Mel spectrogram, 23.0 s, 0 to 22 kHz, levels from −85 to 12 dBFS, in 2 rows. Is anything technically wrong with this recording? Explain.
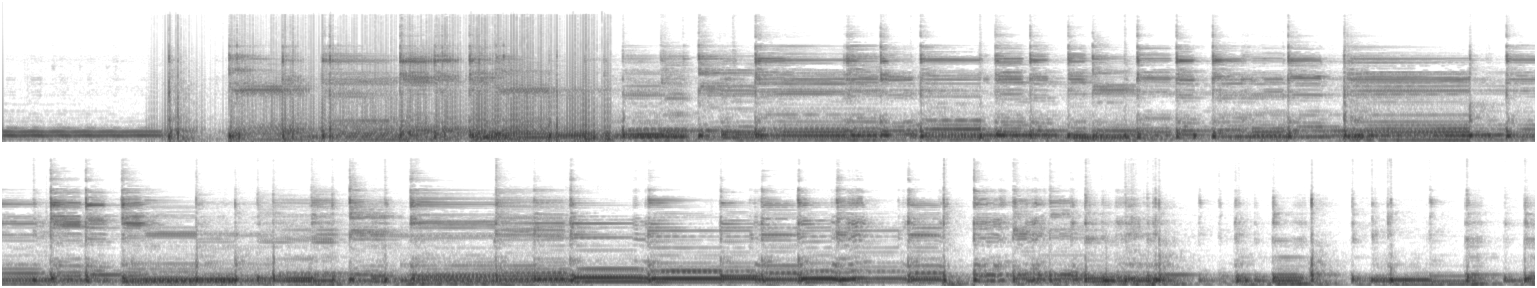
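Yes. From 1.06 to 4.57 s there is buffer tearing: the writer and reader of the audio ring buffer have drifted and cross inside each 20 ms period, so roughly a third of every buffer repeats audio from about 70 ms earlier, joined by hard cuts on both sides. It sounds like a steady robotic 50 Hz rattle riding on the signal. On a waveform, the 20 ms steps show as abrupt discontinuities; a spectrogram shows evenly spaced vertical striations and a comb of 50 Hz harmonics.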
